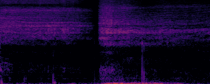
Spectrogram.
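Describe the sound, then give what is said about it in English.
Hissing airflow of someone breathing through the nose, one long breath followed by a brief pause and another steady breath, with no talking. “Can you breathe through your nose?”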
